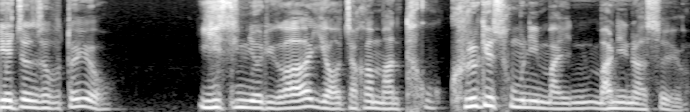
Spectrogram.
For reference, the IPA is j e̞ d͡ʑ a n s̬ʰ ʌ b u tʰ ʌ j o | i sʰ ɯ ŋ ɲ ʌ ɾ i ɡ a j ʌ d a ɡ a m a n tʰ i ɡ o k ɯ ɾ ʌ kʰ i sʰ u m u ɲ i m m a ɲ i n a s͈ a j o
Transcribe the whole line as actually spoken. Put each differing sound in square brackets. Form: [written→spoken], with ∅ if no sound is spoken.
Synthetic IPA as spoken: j e̞ d͡ʑ [a→ʌ] n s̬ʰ ʌ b u tʰ ʌ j o | i sʰ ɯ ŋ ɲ ʌ ɾ i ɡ a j ʌ [d→d͡ʑ] a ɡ a m a n tʰ [i→a] ɡ o k ɯ ɾ ʌ kʰ [i→e] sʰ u m u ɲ i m m a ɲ i n a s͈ [a→ʌ] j o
